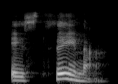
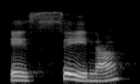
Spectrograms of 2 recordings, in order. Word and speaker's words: escena: La letra C se pronuncia S, escena. Pero en el norte y el centro de España, esta palabra se pronuncia de una manera diferente. Se pronuncia escena, escena. Again, that TH sound from the verb through, th, escena, ¿no?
